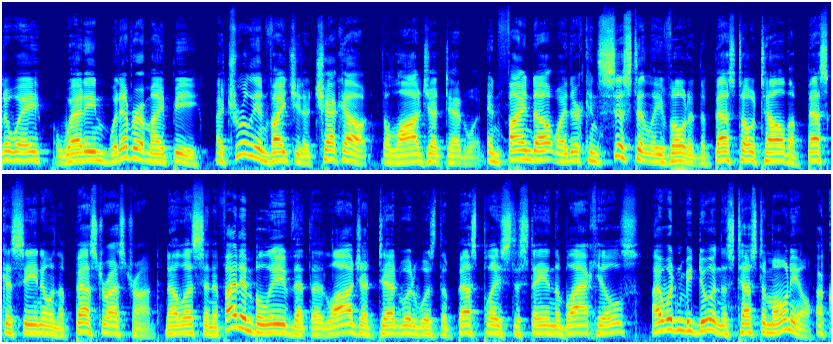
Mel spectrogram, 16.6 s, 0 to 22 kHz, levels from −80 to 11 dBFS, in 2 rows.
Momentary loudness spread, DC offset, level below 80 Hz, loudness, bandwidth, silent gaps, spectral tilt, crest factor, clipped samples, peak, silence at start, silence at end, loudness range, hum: 7 LU; under 0.1%; -50 dBFS; -16 LUFS; 17.5 kHz; none; -5.5 dB/octave; 16 dB; under 0.1%; 0 dBFS; 0 s; 0 s; 2 LU; none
